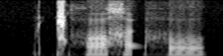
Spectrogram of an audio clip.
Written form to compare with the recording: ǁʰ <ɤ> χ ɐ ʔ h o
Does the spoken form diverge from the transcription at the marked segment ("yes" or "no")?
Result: yes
